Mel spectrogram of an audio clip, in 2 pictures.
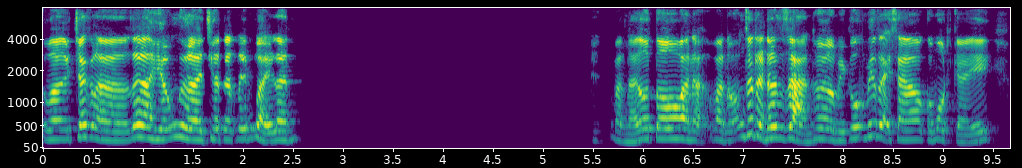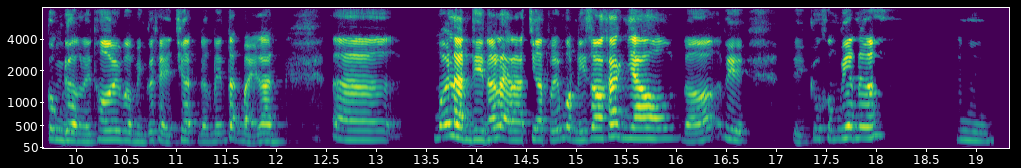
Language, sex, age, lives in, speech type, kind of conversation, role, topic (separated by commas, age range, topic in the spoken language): Vietnamese, male, 25-29, Japan, conversation, podcast, guest, Bạn kể lại một lần mình thất bại như thế nào để câu chuyện vẫn cuốn hút người nghe?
